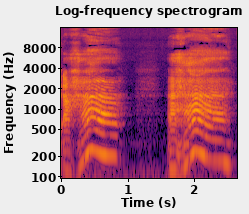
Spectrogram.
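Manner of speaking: high, airy knowing laugh-word; barbershop side character voice. Retold or imitated. Reviewer imitating the barbershop guy from Coming to America, high and knowing. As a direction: toss off a sly high "aha". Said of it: "I just think of Eddie Murphy's character".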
